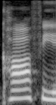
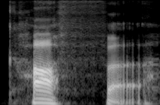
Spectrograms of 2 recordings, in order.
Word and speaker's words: coffee: Many people drink coffee in the morning. Coffee? Kaffa. Almost. Say it like this. Coffee. Coffee.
